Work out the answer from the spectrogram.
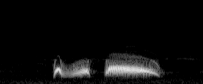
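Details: Spotted dove cooing, used to train and stimulate newly caught birds to coo: a short hooked low note sliding into a wavering coo, a brief pause, then a longer, steady, slightly falling coo. The background is quiet.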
